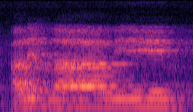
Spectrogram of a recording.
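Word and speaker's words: الم: Lam dengan mim panjangnya sama, jangan beda.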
